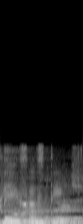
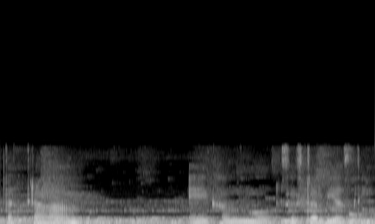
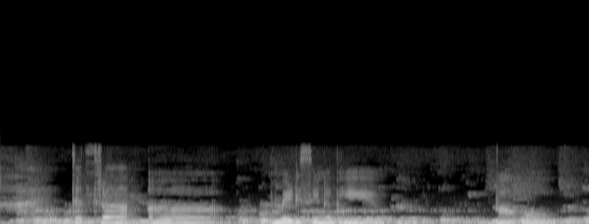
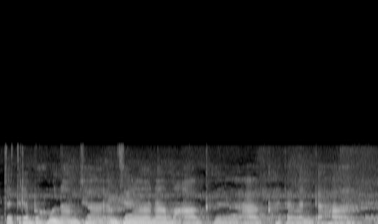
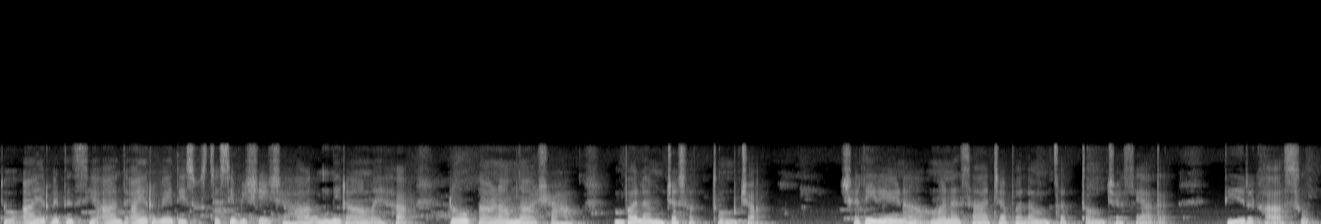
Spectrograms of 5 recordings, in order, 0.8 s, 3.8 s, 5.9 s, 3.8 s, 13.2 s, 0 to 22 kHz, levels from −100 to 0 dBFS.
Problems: none marked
